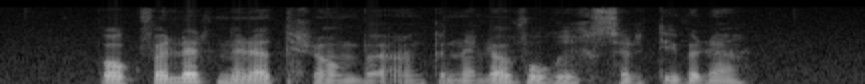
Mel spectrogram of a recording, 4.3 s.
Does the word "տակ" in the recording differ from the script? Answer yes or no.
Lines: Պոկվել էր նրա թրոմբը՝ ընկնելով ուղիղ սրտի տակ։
yes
